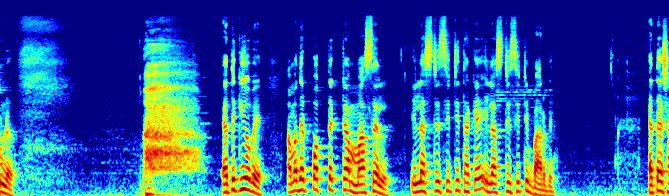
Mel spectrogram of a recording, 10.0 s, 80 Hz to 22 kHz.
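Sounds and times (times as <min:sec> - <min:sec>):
man exhaling hard: 0:02.1 - 0:03.2.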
